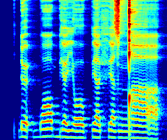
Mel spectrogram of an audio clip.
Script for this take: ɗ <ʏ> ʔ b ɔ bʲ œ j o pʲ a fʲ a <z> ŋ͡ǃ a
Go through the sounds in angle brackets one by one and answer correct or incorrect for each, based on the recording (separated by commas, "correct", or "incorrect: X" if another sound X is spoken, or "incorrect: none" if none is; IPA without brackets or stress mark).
correct, correct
